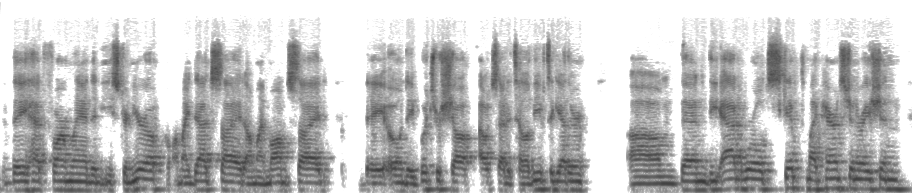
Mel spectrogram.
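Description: A man's voice: mid-range voice, a little mellow. A man from Texas, a startup founder being interviewed, explaining at length with fillers and self-corrections. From Texas, United States. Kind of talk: conversational interview answers. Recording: dull lo-fi sound.

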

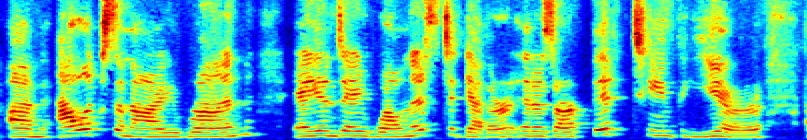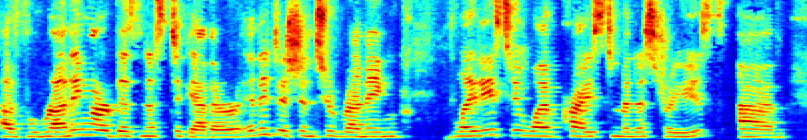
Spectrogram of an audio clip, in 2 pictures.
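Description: A woman in her thirties hosting a podcast in an enthusiastic, warm way, with frequent ums. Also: on the high side, measured pace, rough recording. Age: 30s. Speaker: podcast host. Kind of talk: casual podcast talk.

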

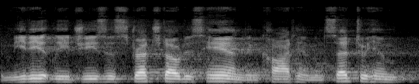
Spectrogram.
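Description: A man preaching as a priest, reading the gospel and giving a homily in a slow, measured way with casual fillers, heard with cathedral echo. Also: medium pitch, fairly even intonation. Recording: cathedral echo with long reverb.

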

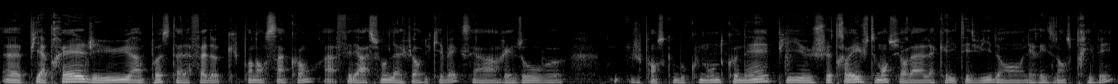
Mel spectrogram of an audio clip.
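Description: With a deep voice, steady tone, and brisk pace, a middle-aged man from Paris describes his work as project manager for a provincial health plan. The interview answer is hesitant and full of restarts, delivered in a Parisian French accent.

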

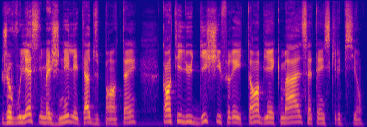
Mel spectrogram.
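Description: A woman narrating a storybook reading in an expressive, animated way. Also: low-pitched, moderate pace, soft background music.

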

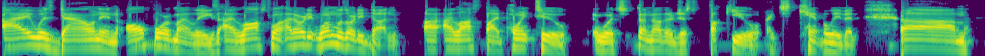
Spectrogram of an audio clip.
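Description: A man's voice: mid-range voice, animated, moderate pace, no echo. A young man co-hosting a fantasy football podcast, ranting and swearing in casual chat. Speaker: podcast co-host.

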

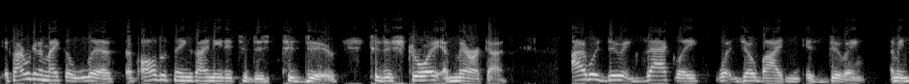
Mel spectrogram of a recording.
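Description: A man running for the U.S. Senate, heard over the phone in an interview and making his case in an urgent, emphatic way. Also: a little high. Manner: urgent, emphatic campaign talk. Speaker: U.S. Senate candidate. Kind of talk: political interview. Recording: dull, lo-fi phone line.

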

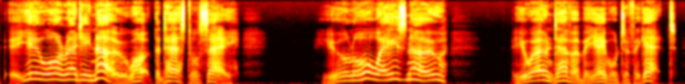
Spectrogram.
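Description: Reader doing a lecturing young wizard boy, storybook, high voice, lively swoops, slow and deliberate. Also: dry recording, clean studio sound. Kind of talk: audiobook character reading.

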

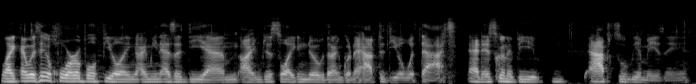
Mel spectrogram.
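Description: Man, podcast game master, lively storyteller, mid voice, dry close sound. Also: mid-range voice, fast, no echo, highs cut off. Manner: animated, acts out characters while telling stories.

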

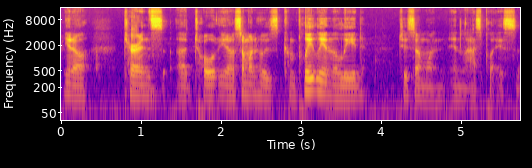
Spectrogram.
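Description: A man's voice: lowish voice, normal speed. A man speaking as a guest in a casual, improvised way, often searching for his words. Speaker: guest pitching game ideas. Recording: clear background noise.

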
